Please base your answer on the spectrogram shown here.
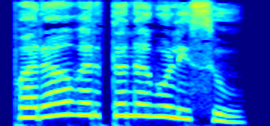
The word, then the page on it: ಪರಿವರ್ತನೆಗೊಳಿಸು: pari vartanegoḷisu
